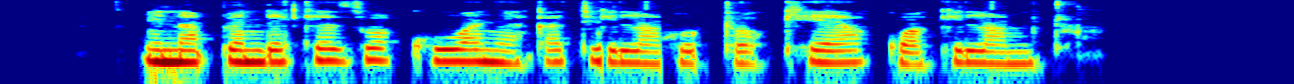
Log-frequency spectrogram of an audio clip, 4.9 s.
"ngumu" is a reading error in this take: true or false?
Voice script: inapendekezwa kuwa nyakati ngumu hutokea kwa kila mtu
true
